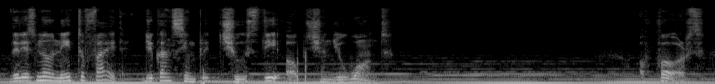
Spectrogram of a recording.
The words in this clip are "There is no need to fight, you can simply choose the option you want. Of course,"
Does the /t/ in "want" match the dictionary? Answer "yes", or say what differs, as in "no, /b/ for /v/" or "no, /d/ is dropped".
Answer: yes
